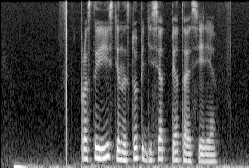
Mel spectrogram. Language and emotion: Russian, neutral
